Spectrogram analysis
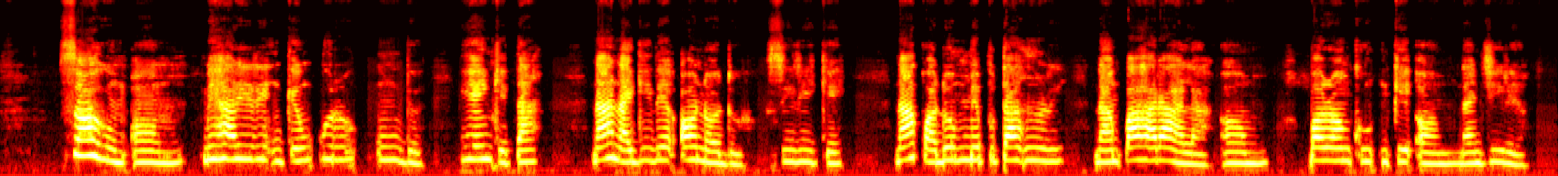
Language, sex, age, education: Igbo, female, 15-29, tertiary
